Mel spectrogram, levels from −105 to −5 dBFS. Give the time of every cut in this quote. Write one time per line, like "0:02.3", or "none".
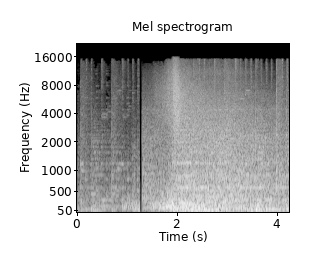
none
